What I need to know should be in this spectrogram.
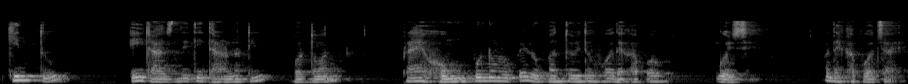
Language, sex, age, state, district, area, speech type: Assamese, male, 18-30, Assam, Nagaon, rural, spontaneous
